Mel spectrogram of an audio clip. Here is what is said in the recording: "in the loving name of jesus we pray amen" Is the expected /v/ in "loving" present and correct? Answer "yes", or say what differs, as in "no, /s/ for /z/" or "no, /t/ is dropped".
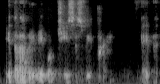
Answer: yes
